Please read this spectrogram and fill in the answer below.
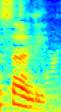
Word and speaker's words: sundae: So if it's a French word like Sunday, make it a long A. So you would sound very uneducated if you said, I'm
